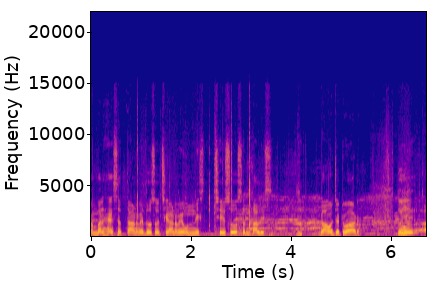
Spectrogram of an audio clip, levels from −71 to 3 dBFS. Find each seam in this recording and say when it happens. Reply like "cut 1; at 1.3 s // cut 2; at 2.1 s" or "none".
none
